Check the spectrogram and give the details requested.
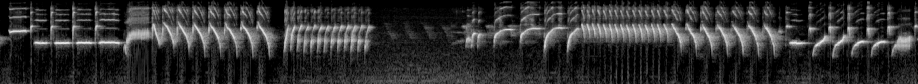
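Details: Canary singing a long varied song: rapid buzzy trills and rolls, runs of quick repeated sweeping notes, and a brief pause near the middle before the rolling, rattling phrases resume. No other sounds are heard.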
